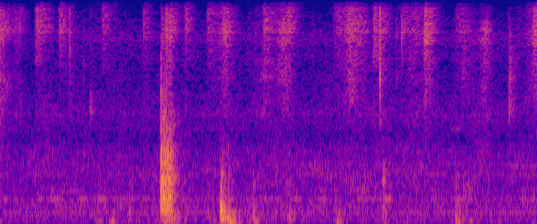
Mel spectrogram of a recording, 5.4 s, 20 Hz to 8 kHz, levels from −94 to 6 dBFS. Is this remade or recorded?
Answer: recorded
